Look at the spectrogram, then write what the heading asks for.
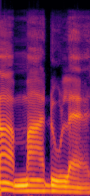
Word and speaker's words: Mcrdole: อำเภอ เมือง จันทบุรี โดย เฉพาะ เลย ชื่อ ว่า มา ดู แล ค่ะ ครับ อ่าน ว่า มา ดู แล ใช่ มั้ย ครับ ชื่อ น่า รัก ดี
